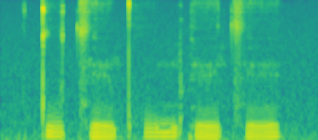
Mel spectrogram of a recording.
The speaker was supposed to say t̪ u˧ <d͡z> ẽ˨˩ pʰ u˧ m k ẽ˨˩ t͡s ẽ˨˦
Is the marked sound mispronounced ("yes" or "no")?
yes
